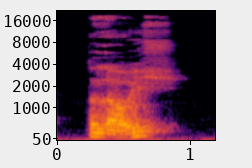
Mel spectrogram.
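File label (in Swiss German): "lauch", Alsatian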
